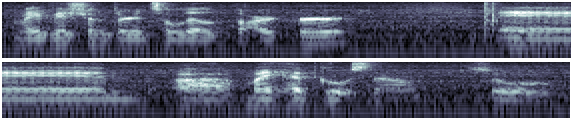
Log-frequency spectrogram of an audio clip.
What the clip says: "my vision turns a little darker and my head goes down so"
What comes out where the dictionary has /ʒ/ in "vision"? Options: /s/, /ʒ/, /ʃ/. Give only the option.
/ʃ/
